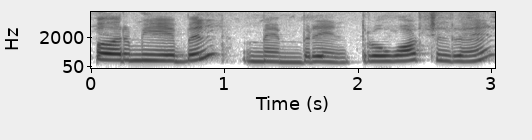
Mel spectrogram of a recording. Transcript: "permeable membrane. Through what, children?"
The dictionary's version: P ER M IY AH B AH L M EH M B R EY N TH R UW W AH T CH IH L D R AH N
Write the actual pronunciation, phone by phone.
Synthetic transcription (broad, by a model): P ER M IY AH B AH L M EH M B R EY N T R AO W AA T CH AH L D R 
